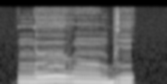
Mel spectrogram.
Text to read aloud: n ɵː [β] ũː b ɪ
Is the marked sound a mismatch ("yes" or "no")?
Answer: no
